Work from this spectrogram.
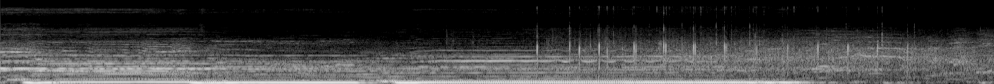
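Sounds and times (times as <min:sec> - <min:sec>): male vocal group singing a chord: 0:00.0 - 0:08.0.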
